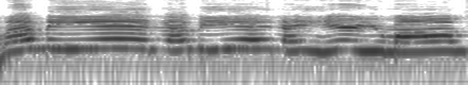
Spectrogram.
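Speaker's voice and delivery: very high, loud, yowling cat voice. Voicing the cats outside the door: imitating cats yelling. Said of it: "the cats yelling at me, going".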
